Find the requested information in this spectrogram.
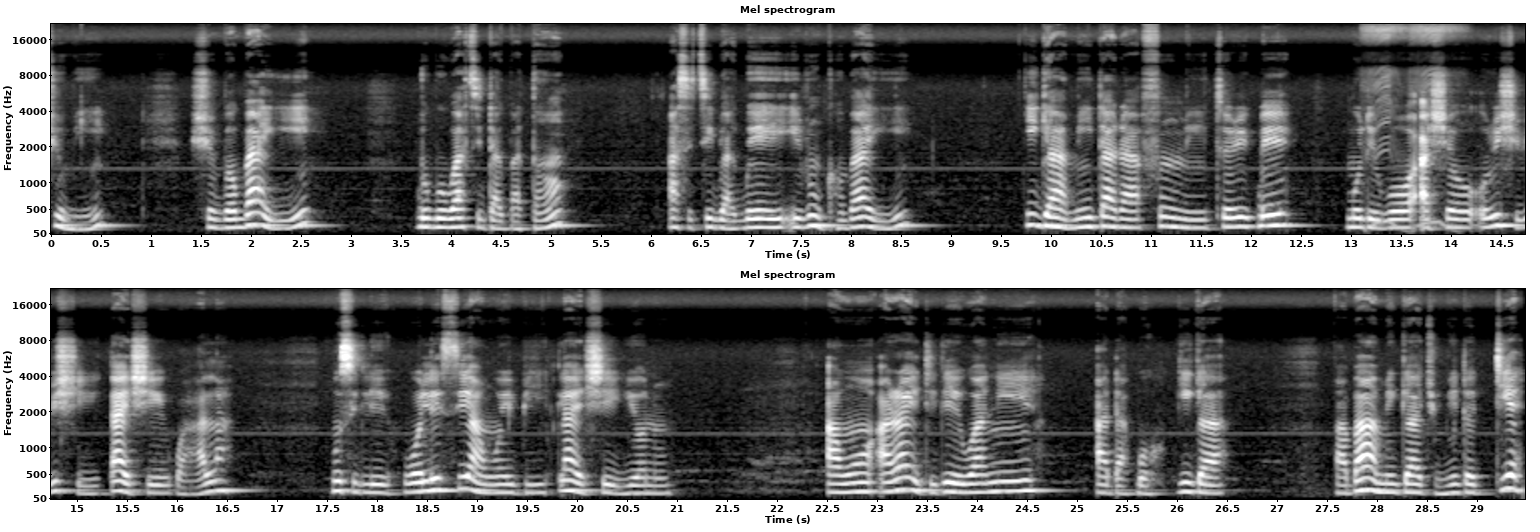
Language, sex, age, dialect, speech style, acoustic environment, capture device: Yoruba, female, 25-34, Nigeria - Lagos Yoruba, happy; focused, nature, mobile / Linux / Chrome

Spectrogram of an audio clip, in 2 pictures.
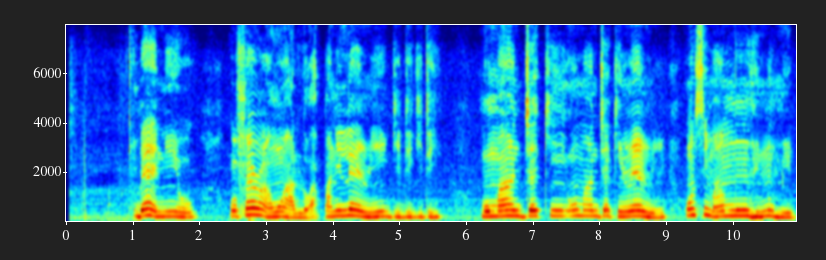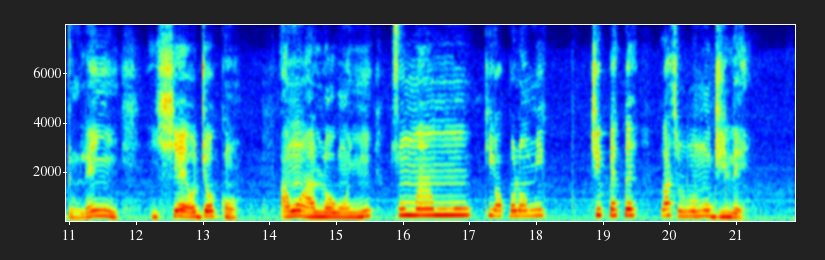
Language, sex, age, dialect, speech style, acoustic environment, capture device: Yoruba, male, 18-24, Nigeria - Lagos Yoruba, happy; focused, people talking; appliances, mobile / Linux / Chrome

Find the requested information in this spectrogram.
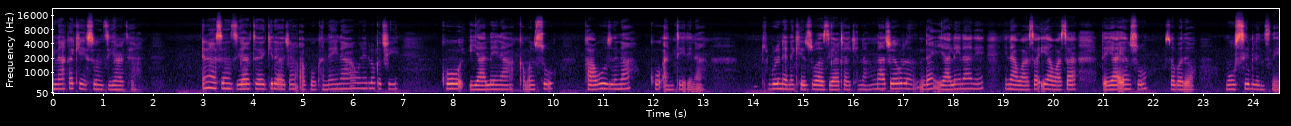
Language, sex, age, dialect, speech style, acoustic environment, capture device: Hausa, female, 25-34, Nigeria - Kano, relaxed, silence, mobile / Linux / Chrome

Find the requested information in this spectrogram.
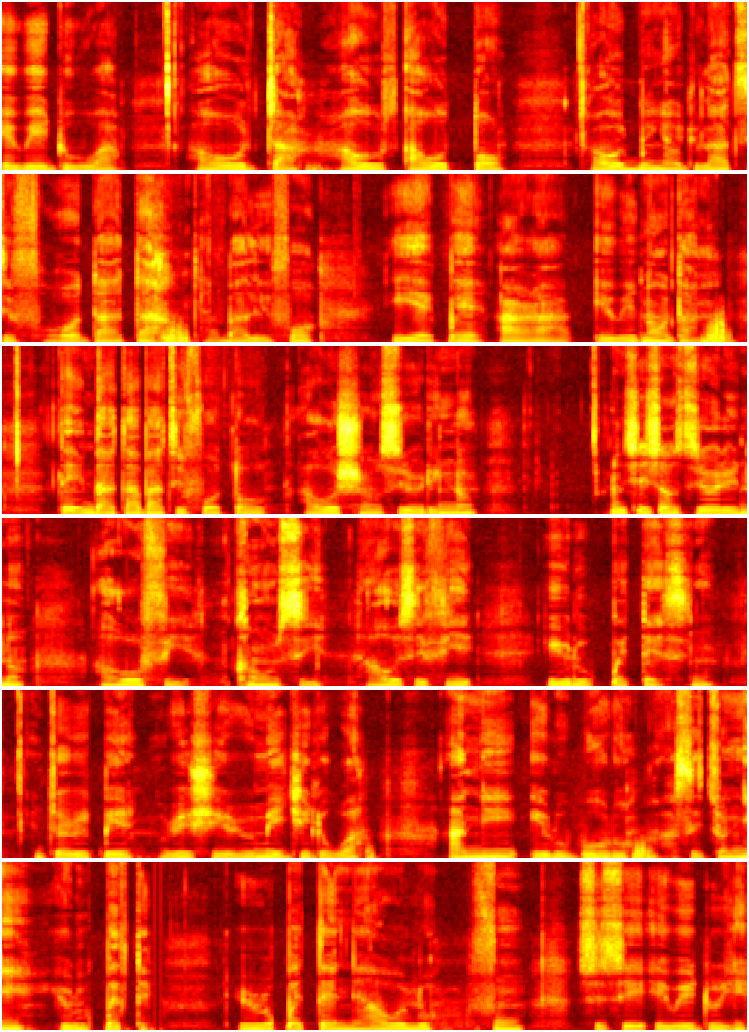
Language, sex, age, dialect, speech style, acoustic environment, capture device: Yoruba, female, 25-34, Nigeria - Ibadan, relaxed; focused, silence, mobile / Linux / Chrome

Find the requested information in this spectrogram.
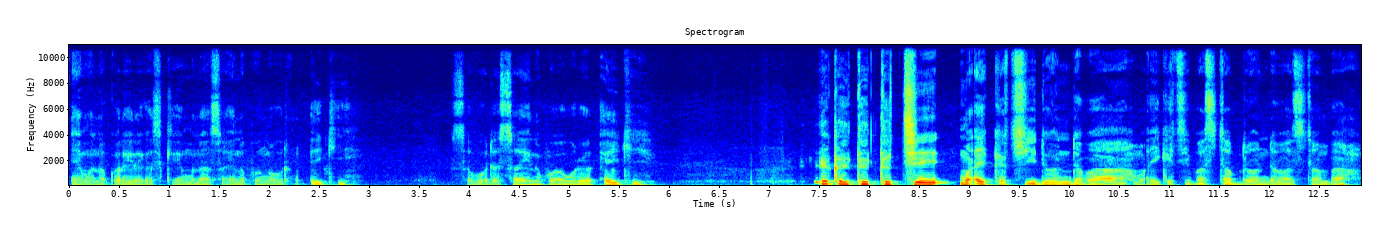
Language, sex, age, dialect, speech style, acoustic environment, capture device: Hausa, male, 35-44, Nigeria - Kano, happy, silence, mobile / Linux / Chrome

